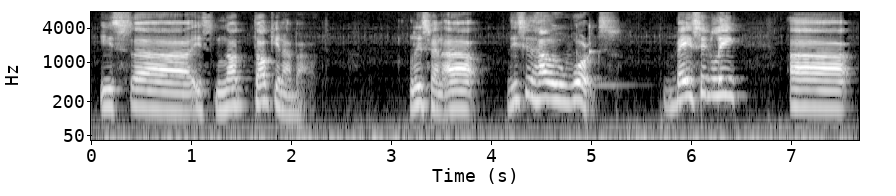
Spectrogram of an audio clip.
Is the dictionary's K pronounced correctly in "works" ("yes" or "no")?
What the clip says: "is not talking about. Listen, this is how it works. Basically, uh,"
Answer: yes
